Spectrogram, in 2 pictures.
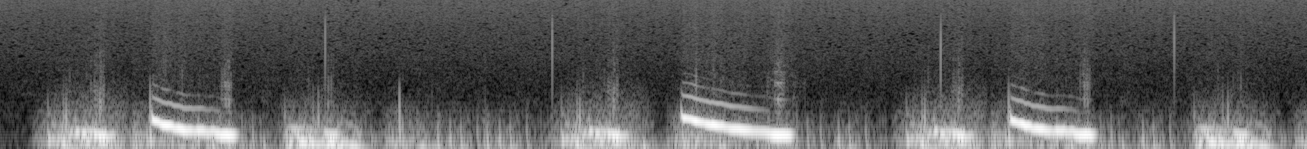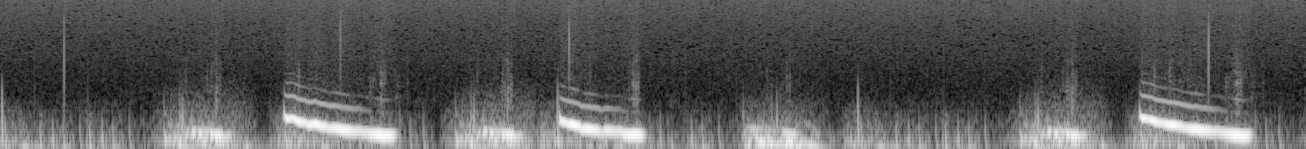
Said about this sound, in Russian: Прослушайте запись сухих басовых хрипов, сделанную у другой больной хроническим бронхитом. Как и в предыдущем случае, основной дыхательный шум представлен жестким дыханием.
